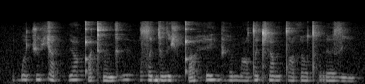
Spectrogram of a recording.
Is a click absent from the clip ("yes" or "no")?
yes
